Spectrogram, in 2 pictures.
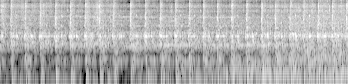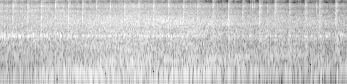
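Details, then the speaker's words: Old Hero Splendor Plus motorcycle after repair that fixed a magnet noise (carburettor refitted): even idle thump about two beats a second, swelling smoothly with throttle blips and settling back; normal idle, noise gone. "Bike की आवाज़ अब और नहीं कोई समस्या उत्पन्न नहीं हो रही है ."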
